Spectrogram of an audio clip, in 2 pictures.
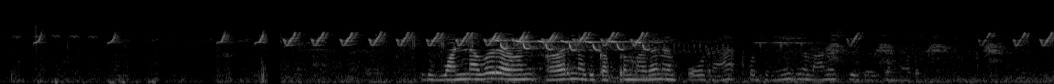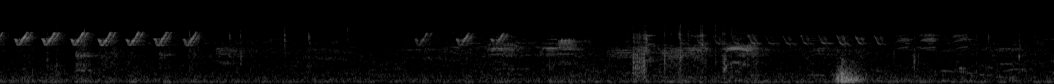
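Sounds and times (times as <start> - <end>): small bird chirping: 0.1 - 21.0
dull thump: 18.9 - 19.2.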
